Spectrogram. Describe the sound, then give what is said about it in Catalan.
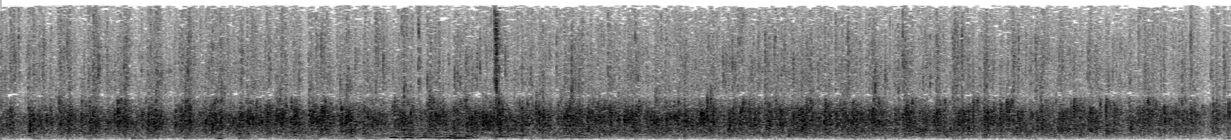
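Steady, sustained applause from an audience at the Liceu for soprano Carolina Fajardo of Tarragona as she is introduced, a dense wash of many hands clapping at an even loudness throughout, with a brief murmur of voices underneath. “Us vull presentar a la soprano Carolina Fajardo, de Tarragona, que volem agrair amb aquest aplaudiment.”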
